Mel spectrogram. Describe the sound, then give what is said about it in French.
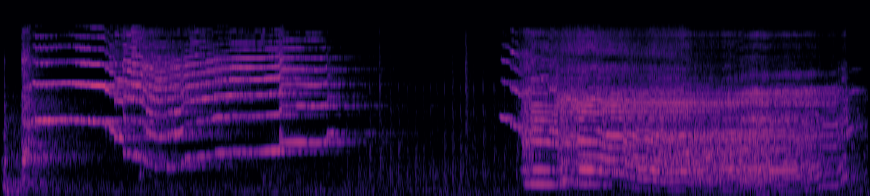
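A door creaks loudly and slowly in two long, drawn-out groans with wavering, sliding pitch, separated by a brief quieter pause. No one speaks. “C'était le son d'une porte qui grince.”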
